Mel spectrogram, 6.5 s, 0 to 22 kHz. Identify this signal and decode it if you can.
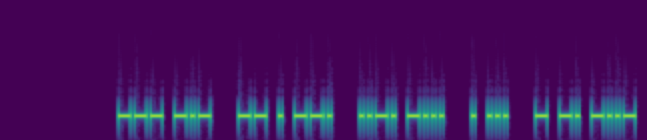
Morse code, heard as a keyed tone, about 32 wpm, 700 Hz. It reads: OK MEG FB ES TNX
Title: Practice QSO - Exchange 2 - Info - 30wpm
